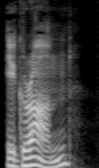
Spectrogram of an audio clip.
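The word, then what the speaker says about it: i gcrann: For example, with igran, for in a tree, the C is silent but essential for recognising the original word, cron, in case you want to look it up.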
